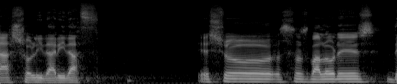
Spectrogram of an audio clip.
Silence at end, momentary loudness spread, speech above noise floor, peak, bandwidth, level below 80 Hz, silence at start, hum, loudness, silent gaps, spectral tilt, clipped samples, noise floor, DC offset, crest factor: 0 s; 10 LU; 32 dB; -12 dBFS; 19.5 kHz; -70 dBFS; 0 s; none; -31 LUFS; none; -4.5 dB/octave; under 0.1%; -63 dBFS; under 0.1%; 20 dB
